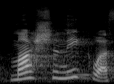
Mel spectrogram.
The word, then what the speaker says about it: Muhshaneequhs: Do you want to try to pronounce it? Mashaniquas, that's right. So Aniquas is there. There's our friend Aniquas we just learned about. And now we have Mush, Mushaniquas.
